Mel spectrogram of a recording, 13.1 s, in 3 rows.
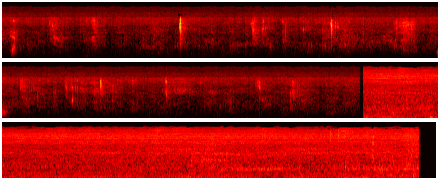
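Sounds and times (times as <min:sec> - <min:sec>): person chewing: 0:00.0 - 0:08.0.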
